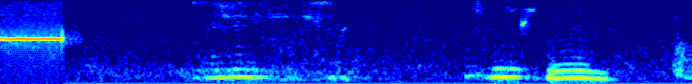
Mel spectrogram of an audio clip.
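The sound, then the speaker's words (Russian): A single short, steady electronic beep sounds alone at the start, marking the voicemail prompt after an unanswered phone call, and is followed by a few bursts of talk. “Вызываемый абонент, к сожалению, все еще не отвечает. Вы можете оставить для него голосовое сообщение после сигнала.”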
